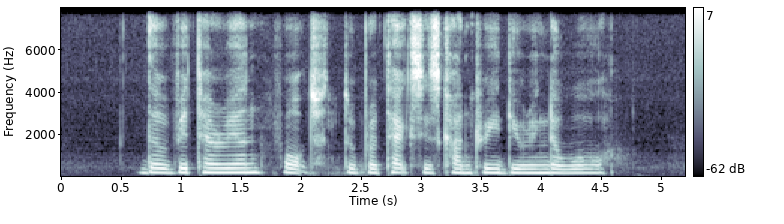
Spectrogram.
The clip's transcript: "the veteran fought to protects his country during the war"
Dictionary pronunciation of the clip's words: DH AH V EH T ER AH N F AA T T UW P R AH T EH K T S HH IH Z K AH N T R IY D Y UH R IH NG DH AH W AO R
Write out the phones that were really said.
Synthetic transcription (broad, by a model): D AH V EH T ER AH N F AA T T UW P R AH T EH K T HH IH S K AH N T R IY D Y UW R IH NG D AH W AO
